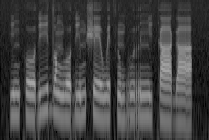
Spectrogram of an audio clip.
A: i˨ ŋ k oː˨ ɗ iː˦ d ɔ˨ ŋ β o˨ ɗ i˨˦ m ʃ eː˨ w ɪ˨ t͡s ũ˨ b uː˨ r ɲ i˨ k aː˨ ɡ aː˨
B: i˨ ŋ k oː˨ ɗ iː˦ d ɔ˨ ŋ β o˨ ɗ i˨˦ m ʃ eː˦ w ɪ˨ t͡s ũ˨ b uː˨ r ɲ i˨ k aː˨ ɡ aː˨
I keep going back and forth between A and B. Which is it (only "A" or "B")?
A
